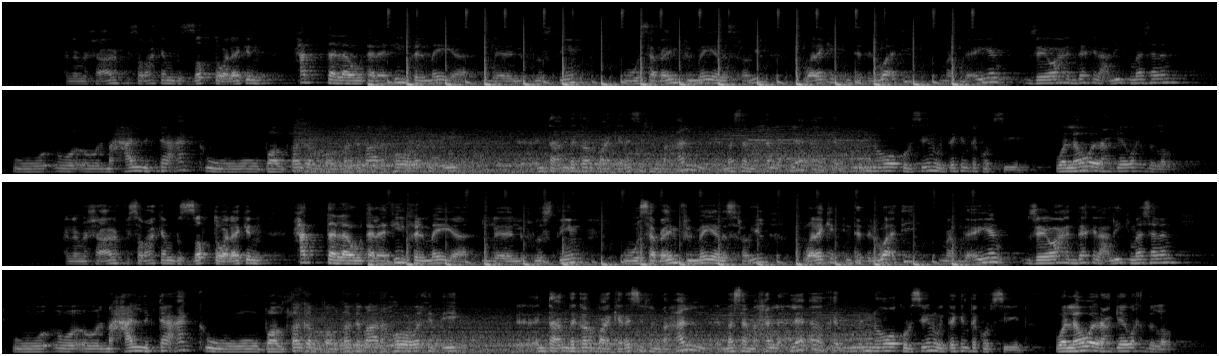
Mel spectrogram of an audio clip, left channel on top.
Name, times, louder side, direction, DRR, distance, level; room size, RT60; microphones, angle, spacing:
voice 1, 0.6-2.6 2.9-5.9 6.2-7.7 8.0-11.8 12.3-16.8 17.3-22.4 22.7-23.8, right 5 dB, 55° right, 0.4 m, -34 dB
sound 1, 3.7-9.8, left 2 dB, 25° left, 0.5 m, -34 dB
sound 2, 15.0-20.9, right 1 dB, 5° right, 1.8 m, -38 dB
13.5 x 5.8 x 5.0 m
head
